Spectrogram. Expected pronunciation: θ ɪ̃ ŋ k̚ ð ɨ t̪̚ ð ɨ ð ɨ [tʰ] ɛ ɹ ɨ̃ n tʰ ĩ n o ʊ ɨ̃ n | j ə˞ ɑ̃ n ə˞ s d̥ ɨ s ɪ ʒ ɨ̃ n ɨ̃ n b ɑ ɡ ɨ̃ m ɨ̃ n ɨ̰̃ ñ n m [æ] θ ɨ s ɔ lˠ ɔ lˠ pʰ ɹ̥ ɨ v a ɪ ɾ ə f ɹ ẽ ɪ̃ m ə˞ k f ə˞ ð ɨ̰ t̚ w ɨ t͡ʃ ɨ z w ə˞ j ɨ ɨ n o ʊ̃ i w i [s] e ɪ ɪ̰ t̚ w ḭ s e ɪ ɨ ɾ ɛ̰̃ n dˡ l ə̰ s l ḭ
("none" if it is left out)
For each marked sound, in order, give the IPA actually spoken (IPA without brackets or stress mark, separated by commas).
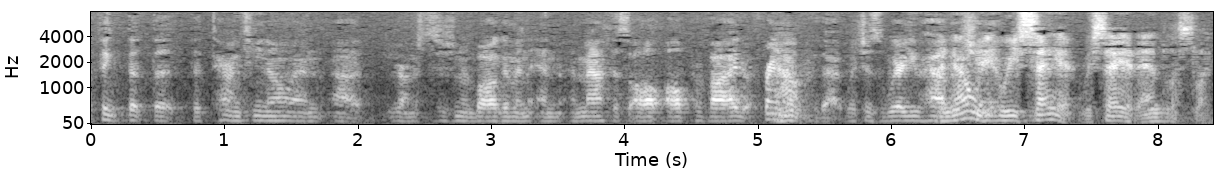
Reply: tʰ, æ, s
